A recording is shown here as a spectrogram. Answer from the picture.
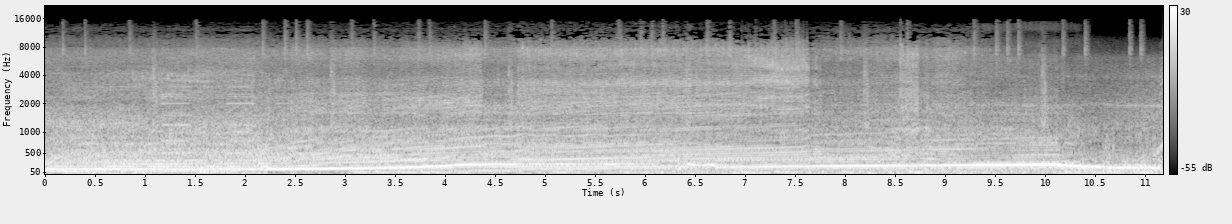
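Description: Turbocharged 2.4-litre four-cylinder of a Dodge Neon SRT-4 pulling hard under throttle, heard from inside the cabin. Its note climbs a couple of seconds in, holds high with a brief waver about six seconds in, and drops back near the end.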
